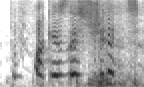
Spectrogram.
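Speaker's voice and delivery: high, laughing "what is this"; laughing disbelief. Retold or imitated. Podcaster mocking a pointless clock, high and laughing. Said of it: "and I was just like".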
